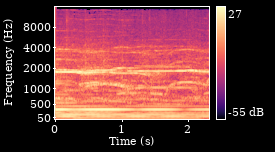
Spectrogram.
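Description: Punk rock band playing live through a loud PA: a sustained electric guitar and bass chord rings steadily under a long, high held note, with shouting.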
